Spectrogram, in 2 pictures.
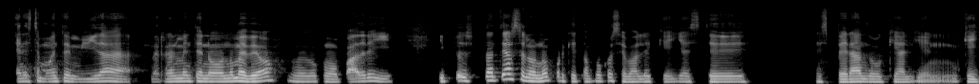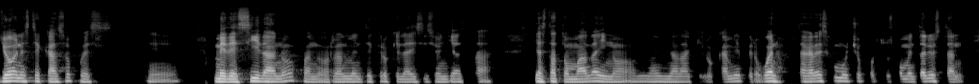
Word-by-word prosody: e - - -5
en 135 - -2
este 140 +2 -3
momento 140 +2 -2
de - - 0
mi 125 0 -6
vida 135 -1 0
realmente 140 +3 0
no 135 -1 +3
no 140 - +3
me 150 -1 +7
veo 160 +8 +3
no 155 -5 -6
me 130 0 -2
veo 130 0 -4
como 125 -3 -3
padre 145 +5 0
y 130 -3 -3 0.4
y 145 - -2
pues 155 +2 -1
planteárselo, 185 -1 +3
¿no? 170 +6 +2
Porque 150 -5 -4
tampoco 145 +3 -4
se 150 -4 -5
vale 125 +1 -1
que 130 0 -8
ella 130 +1 -5
esté 125 0 -2 0.6
esperando 125 +1 0
que 125 - -5
alguien 70 - -5
que 125 -4 0
yo 150 +4 +8
en 150 - +5
este 140 -1 0
caso, 130 +3 0
pues, 130 -2 -6 0.3
eh, 65 - -7 0.4
me 135 -1 +10
decida, 130 +2 +6
¿no? 155 +7 -1
Cuando 120 -4 -3
realmente 125 +1 -2
creo 125 0 -6
que 125 - -9
la 120 - -2
decisión 125 +1 -5
ya 130 - -2
está 125 - -9 0.4
ya 140 - +6
está 135 +1 +1
tomada 125 +4 +2
y 130 - +2
no 125 +2 -3
no 130 0 -5
hay 130 - -3
nada 125 0 -4
que 125 - -26
lo - - -15
cambie. 135 +4 -4
Pero - - -10
bueno, 140 -3 +4
te 135 - -3
agradezco 145 +4 0
mucho 150 0 -3
por 155 - -18
tus - - -21
comentarios 140 +3 -2
tan 125 -3 -5
130 Hz, 215 wpm, -23 LUFS, 125-145 Hz, 0.6 s, me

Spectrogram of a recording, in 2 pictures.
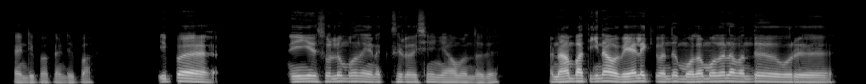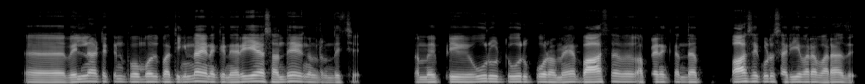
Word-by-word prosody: கண்டிப்பா, 100 0 -5
கண்டிப்பா. 95 0 -9 0.8
இப்ப, 130 +5 -5 1.1
நீங்க 135 +2 +2
சொல்லும்போது 135 0 -1
எனக்கு 115 0 -6
சில 115 - -3
விஷயம் 110 +1 -5
ஞாபகம் 105 -1 -2
வந்தது. 95 0 -6 0.7
நான் 130 +3 +5
பாத்தீங்கன்னா, 140 +2 +4 0.2
வேலைக்கு 140 +1 +4
வந்து 135 +2 -1
மொத 120 +1 +3
மொதல்ல 140 +1 +2
வந்து, 125 +1 -2 0.3
ஒரு 115 -1 +1 1.1
அ - - +1 0.2
வெளிநாட்டுக்குன்னு 130 0 -1
போம்போது 125 0 0
பாரத்தீங்கன்னா, 120 +4 +1
எனக்கு 120 -1 -1
நறைய 130 +5 +3 0.2
சந்தேகங்கள் 115 -2 0
இருந்துச்சு. 100 -1 -7 0.6
நம்ம 115 +1 -1
எப்டி 115 +2 -2 0.2
ஊர் 135 0 0
விட்டு 125 -1 -5
ஊர் 125 - -1
போறோமே, 115 -1 0 0.2
பாஷ 120 +1 +6 0.3
அப்ப 105 - -13
எனக்கு 115 -1 -4
அந்த 115 0 -1 0.4
பாஷை 135 +3 +5
கூட 130 -1 -1
சரிவர 120 +1 0
வராது. 110 -2 0
120 Hz, 140 wpm, -23 LUFS, 110-135 Hz, 1.1 s, பாஷ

